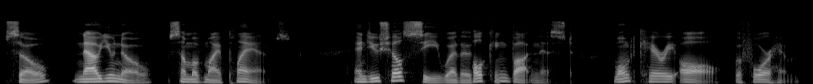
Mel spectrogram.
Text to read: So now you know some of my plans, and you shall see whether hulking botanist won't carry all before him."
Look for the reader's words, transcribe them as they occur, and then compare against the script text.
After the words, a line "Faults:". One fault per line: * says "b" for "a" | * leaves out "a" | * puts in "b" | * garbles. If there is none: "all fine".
So now you know some of my plans, and you shall see whether hulking botanist won't carry all before him."
Faults:
all fine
